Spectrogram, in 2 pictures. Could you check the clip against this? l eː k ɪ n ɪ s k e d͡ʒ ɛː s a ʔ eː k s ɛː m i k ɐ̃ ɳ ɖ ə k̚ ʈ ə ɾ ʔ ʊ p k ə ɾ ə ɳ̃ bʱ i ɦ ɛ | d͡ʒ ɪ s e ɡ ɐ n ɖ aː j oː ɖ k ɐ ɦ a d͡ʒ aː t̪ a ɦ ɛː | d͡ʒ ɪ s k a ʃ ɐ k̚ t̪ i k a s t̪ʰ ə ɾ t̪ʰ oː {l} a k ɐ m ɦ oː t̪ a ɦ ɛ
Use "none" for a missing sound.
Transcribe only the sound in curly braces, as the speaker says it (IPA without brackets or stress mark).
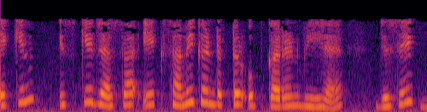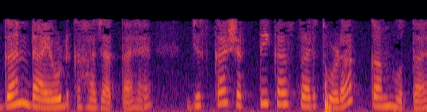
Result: ɽ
